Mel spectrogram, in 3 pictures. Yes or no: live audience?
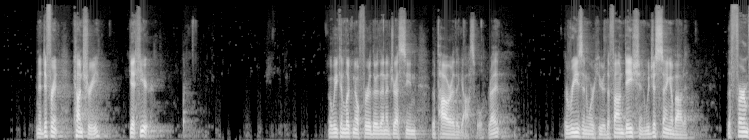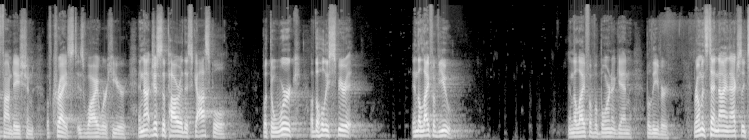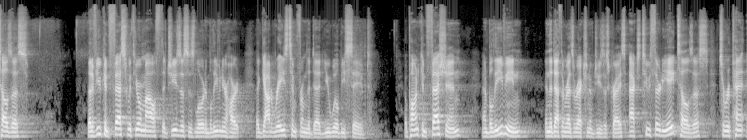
yes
